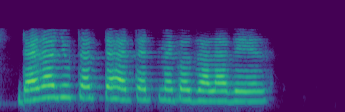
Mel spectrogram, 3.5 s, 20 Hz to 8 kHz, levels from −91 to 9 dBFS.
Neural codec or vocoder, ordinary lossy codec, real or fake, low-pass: codec, 16 kHz in and 24 kHz out, 1 kbps, XY-Tokenizer; AAC, 16 kbps; fake; 7.2 kHz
